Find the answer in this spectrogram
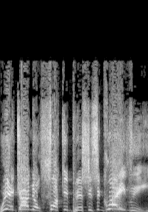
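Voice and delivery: shrill, very high yell. Retelling a drive-thru worker answering a repeated order: imitating a worker yelling. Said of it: "why do you yell at me like that".

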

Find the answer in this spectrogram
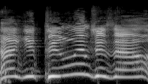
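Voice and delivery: loud, very high-pitched, shrill voice. Retelling Wendy greeting Giselle at the bar, imitating Wendy's high-pitched voice. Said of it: "She gets that really high-pitched voice again".

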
